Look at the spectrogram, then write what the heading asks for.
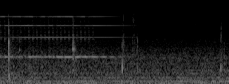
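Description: A telephone rings in The Stanley Parable: Ultra Deluxe, a steady electronic bell tone with faint repeating pulses over a low background hum, heard alone without speech.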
